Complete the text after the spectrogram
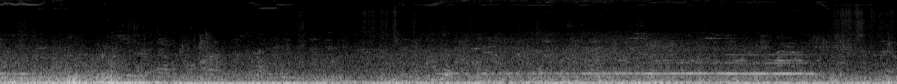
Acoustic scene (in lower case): bus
